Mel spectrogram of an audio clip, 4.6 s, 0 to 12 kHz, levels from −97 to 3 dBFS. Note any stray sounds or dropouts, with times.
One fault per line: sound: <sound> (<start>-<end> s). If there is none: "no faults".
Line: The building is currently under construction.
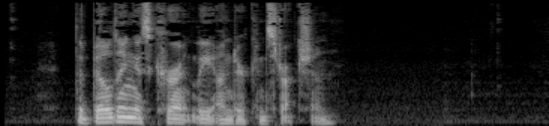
no faults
